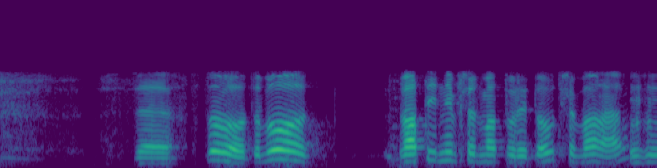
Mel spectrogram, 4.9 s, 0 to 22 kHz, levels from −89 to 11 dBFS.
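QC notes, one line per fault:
throughout: iLBC codec. The audio is confined to about 300 Hz to 3.6 kHz, and the speech has a plainly audible rough, synthetic edge, which fits 15.2 kbps with 20 ms frames. That coded graininess separates it from a plain telephone band-limit, which only dulls the sound.
0.41 s and 2.92–3.01 s: lost iLBC frames. About 40 ms and 80 ms are filled by the repeated last pitch cycle mixed with noise, heard as a held buzzy or breathy vowel. There is no silent gap, and because each frame decodes independently, clean speech returns almost immediately.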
